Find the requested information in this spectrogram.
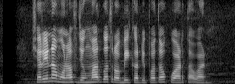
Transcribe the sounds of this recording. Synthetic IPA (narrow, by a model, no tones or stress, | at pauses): ʃɛɾinamunafd͡ʒɨŋmarɡɔt̪rɔbikɨrdipɔt̪ɔkuwart̪a̰wan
